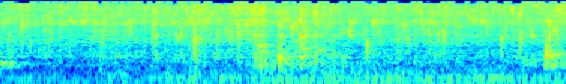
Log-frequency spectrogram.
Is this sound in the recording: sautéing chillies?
yes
